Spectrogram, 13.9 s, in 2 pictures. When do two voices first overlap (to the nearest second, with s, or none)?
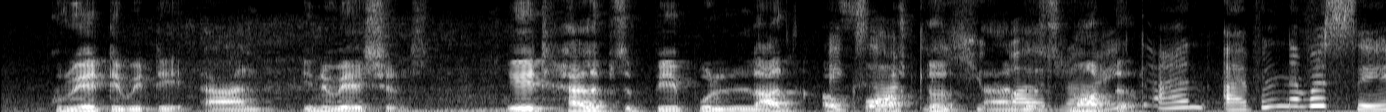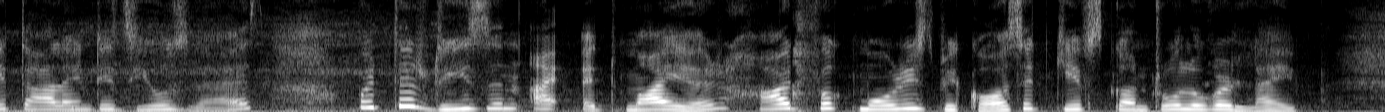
4 s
